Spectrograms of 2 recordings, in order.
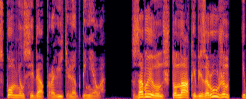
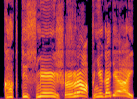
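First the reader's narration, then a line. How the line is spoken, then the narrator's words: Shouting. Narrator (Russian): закричал Аггей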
